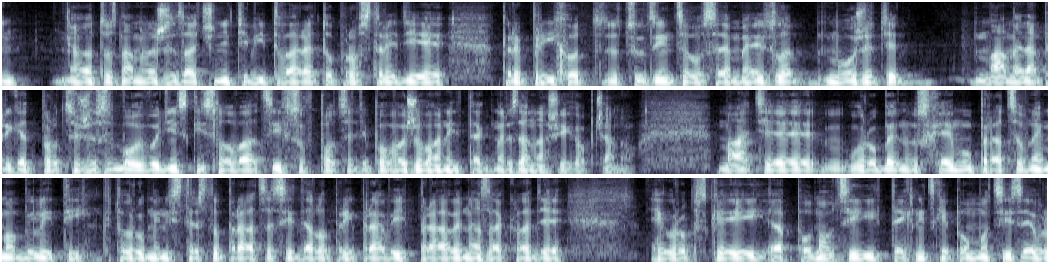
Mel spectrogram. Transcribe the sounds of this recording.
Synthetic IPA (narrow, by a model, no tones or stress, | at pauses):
t̪ɔznamɛnaːʒɛzat͡ʃɲɛcɛʋit̪ʋaːɾac̚t̪ɔpɾɔst̪ɾɛɟɪɛpɾɛpɾiːxɔt̪t͡sud͡zint͡sɔʊsɛmɦɛjzlɛmʊɔʒɛcɛ | maːmɛnapɾiːklat̪̚pɾɔɛʒɛsʋɔjʋɔɟinskislɔʋaːt͡sisuːfpɔt̪t͡st̪acɛpɔʋaʒɔʋaniːt̪aɡmɛɾzanaʃiɣɔpt͡ʃanɔ̰ʊ | maːcɛuɾɔbɛnuːsxɛːmupɾat͡sɔʊnɛjmɔbilit̪ikt̪ɔɾuːminist̪ɛɾst̪ʋɔpɾaːt͡sɛsid̪alɔpɾipɾaʋicpɾaːʋɛnazaːklaɟɛ | ɛʊɾɔːpskɛjpɔmɔt͡sit̪ɛxnit͡skɛjpɔmɔt͡sizɛʊɾ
